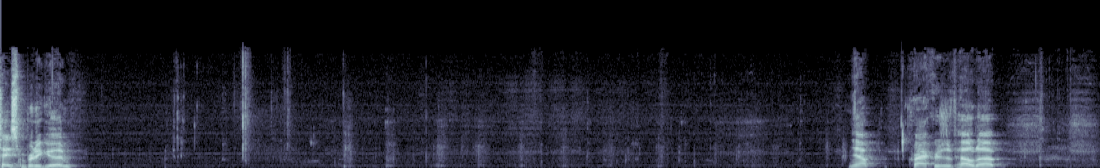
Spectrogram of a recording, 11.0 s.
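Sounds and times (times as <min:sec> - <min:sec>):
person chewing: 0:01.6 - 0:09.1.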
